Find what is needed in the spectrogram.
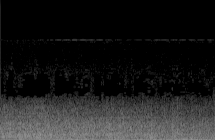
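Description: Large arena crowd cheering and applauding in a steady roar of noise.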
